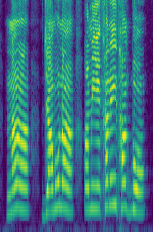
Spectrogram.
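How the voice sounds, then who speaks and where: A put-on character voice, high in pitch and nasal. The intonation is monotone and flat. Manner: defiant, eerie.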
